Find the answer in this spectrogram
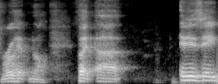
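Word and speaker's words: Rohypnol: no mistake people is row hip no right it's three syllables uh I've heard this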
